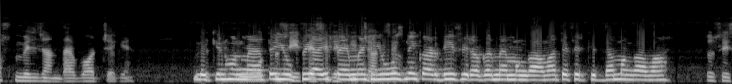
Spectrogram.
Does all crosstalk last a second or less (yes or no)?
yes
